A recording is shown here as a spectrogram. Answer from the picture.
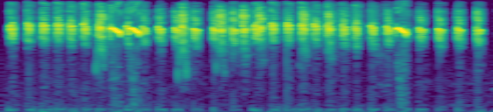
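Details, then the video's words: Talokan, known as kemade, useful for luring or as a master for caged birds: even, rapid string of high clipped notes, a few slurred whistles woven in around the first second and near the end. "SUARA BURUNG TALOKAN/KEMADE COCOK BUAT PIKAT ATAU MASTERAN"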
